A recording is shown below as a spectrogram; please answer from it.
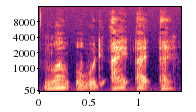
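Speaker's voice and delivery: high, soft, faltering character voice; flustered stammering. Acted. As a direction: stammer as if caught out. Godmother stammers under questioning.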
